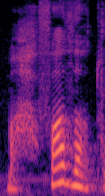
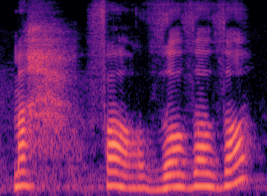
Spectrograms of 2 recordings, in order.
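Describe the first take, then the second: First: Said in the usual way. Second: محفظة drawn out very slowly, each syllable held apart. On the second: Shown as a demonstration. Teacher slowly spells out محفظة for the children. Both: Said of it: "بشويش وركز".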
